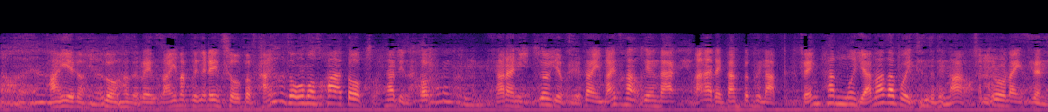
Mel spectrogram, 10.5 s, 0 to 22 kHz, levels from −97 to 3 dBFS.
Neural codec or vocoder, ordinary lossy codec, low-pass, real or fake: codec, 16 kHz, 0.5 kbps, FunCodec, trained on LibriTTS, 25 frames a second; MP3, 32 kbps; 7.2 kHz; fake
